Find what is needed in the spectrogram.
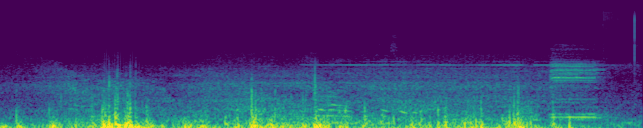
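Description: Wind buffeting the microphone, with road rumble, from a car moving along a highway; the gusts come and go, strongest about a second in. A brief pitched sound sounds near the end.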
